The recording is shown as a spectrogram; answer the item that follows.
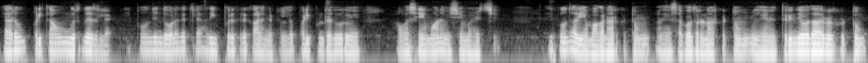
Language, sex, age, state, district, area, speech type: Tamil, male, 18-30, Tamil Nadu, Perambalur, rural, spontaneous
